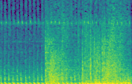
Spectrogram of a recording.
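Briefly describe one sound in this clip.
An explosion booms as a rocket hits.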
